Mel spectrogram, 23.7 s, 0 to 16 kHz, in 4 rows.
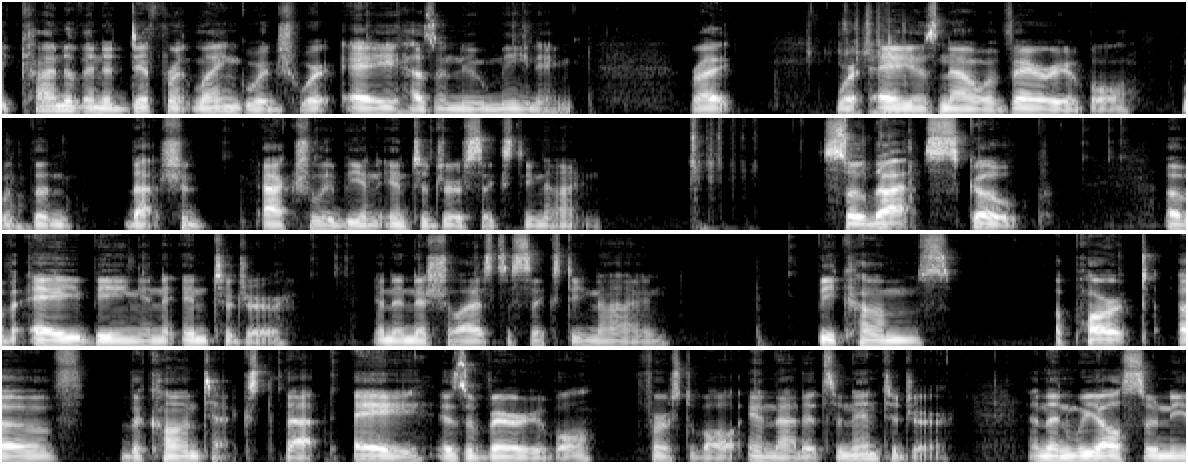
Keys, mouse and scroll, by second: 1.7 click, 1.9 click, 2.4 click, 4.1 Return, 4.2 Return, 4.4 a, 6.9 click, 7.9 click, 7.9 click, 9.3 BackSpace, 9.4 BackSpace, 9.5 BackSpace, 10.6 ctrl+s, 11.2 click, 11.3 click, 11.9 click, 12.0 click, 12.5 click, 13.3 click, 13.4 click, 13.8 click, 13.9 click, 14.1 click, 14.5 click, 15.7 click, 19.0 click, 19.3 click, 21.4 click, 22.0 click, 23.2 click.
